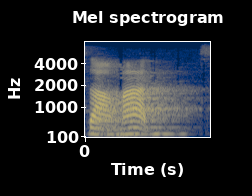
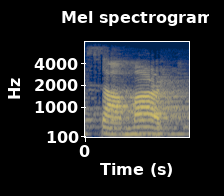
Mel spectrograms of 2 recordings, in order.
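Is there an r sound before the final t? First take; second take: no; yes. First: No r sound comes before the final t. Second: An r sound comes before the final t. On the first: The speaker calls it right. "melainkan hanya samat" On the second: The speaker calls it wrong. "tidak dibaca samart dengan bunyi R lalu bunyi T"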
